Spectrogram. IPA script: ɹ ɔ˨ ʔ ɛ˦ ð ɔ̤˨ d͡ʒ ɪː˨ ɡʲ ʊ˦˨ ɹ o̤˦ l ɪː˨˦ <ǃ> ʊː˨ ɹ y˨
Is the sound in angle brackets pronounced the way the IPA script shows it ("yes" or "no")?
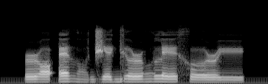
no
